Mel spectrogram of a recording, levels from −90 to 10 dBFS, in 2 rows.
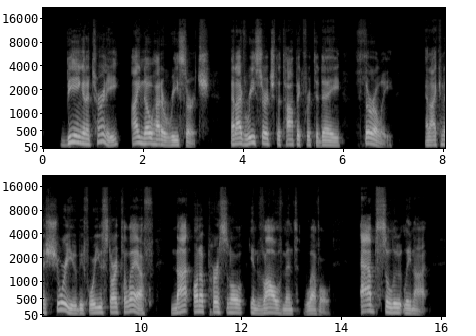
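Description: Speech, with no technical faults to point out.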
